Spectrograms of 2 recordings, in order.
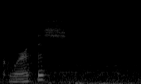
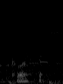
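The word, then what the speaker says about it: Coerthas: we have teleported to kawarthus Corpus I really want to pronounce it c-o-e-r-t-h-a-s corthus flying through the snow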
